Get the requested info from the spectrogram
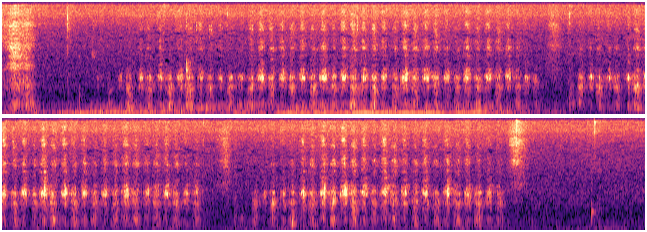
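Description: Faint sound of a coin scratching the coating off a Wild Time Millions scratch-off lottery ticket. It comes in three runs of quick rubbing strokes with brief pauses between them.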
